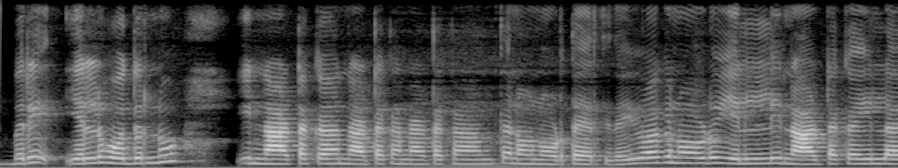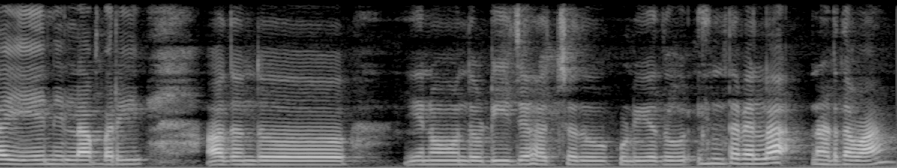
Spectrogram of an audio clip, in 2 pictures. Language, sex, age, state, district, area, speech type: Kannada, female, 30-45, Karnataka, Bidar, rural, spontaneous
